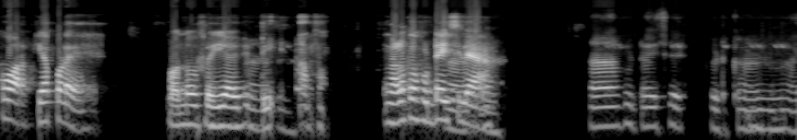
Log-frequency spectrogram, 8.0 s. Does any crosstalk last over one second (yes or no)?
no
